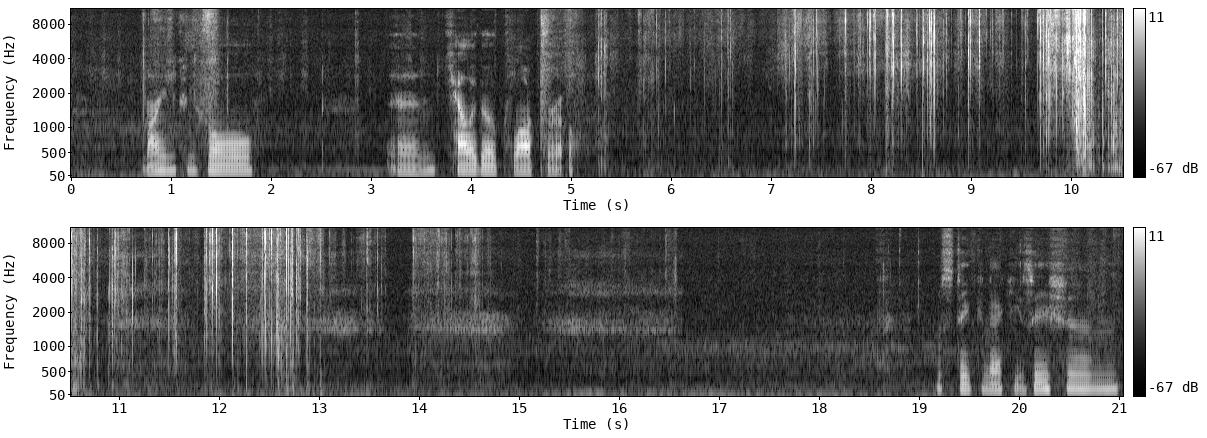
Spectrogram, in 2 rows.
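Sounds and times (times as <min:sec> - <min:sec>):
wrapper crinkling and tearing: 0:05.6 - 0:14.8.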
